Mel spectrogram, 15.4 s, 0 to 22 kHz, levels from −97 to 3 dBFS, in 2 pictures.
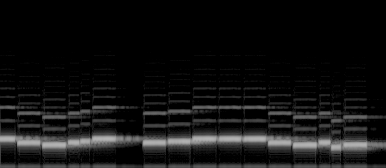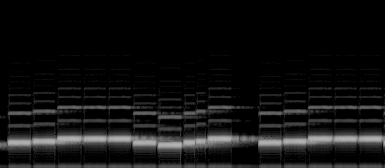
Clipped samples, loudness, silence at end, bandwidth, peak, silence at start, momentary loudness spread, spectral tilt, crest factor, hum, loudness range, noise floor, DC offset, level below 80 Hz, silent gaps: under 0.1%; -33 LUFS; 0 s; 3.1 kHz; -26 dBFS; 0 s; 3 LU; -5 dB/octave; 8 dB; none; 1 LU; -54 dBFS; under 0.1%; under -90 dBFS; none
